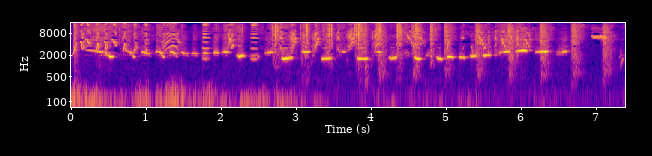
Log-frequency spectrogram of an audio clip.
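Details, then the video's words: Oriental magpie-robin from a collection, opening its tail while singing: fast, high chirps that settle into a steady string of short, clear whistles, some falling and some rising, with low rumbling noise early on. "burung kacer super buka ekor"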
